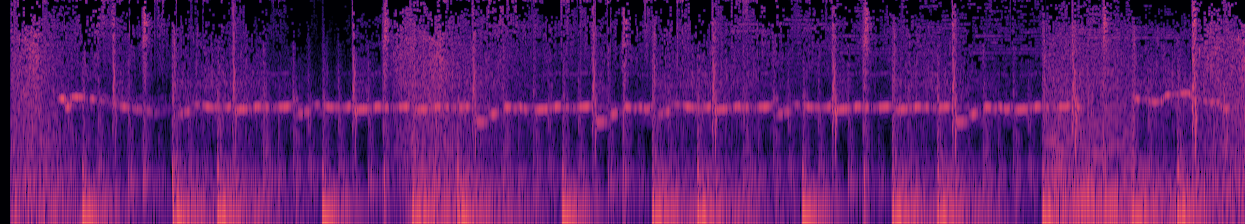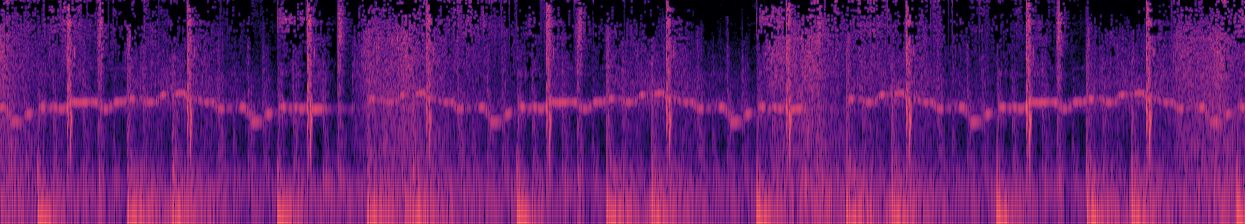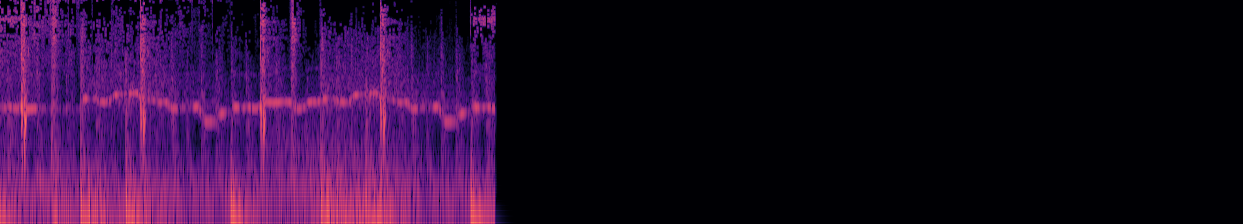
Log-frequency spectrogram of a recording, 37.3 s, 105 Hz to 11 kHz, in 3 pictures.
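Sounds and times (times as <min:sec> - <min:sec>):
flute background music: 0:00.2 - 0:29.9.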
